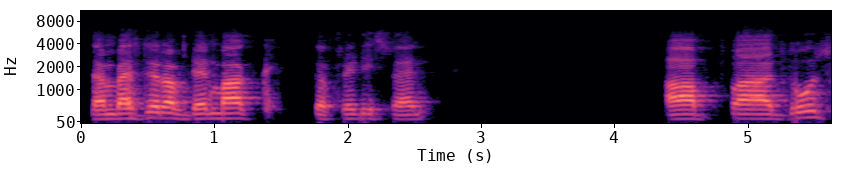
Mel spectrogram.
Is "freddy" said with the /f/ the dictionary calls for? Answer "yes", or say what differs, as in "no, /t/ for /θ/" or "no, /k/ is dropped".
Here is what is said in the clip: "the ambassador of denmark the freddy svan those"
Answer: yes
